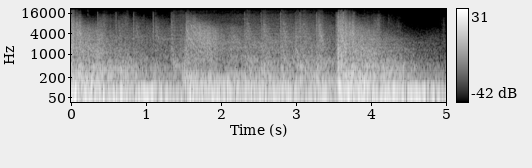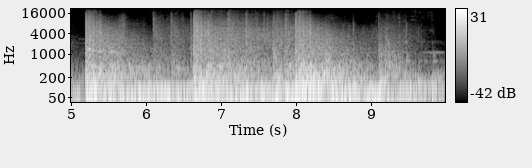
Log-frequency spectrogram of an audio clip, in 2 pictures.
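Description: Sustained heavy gunfire in a Mass Effect firefight, loud and dense bursts rolling continuously with brief breaks, booming low end and sharp crackling on top, no talk over it.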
